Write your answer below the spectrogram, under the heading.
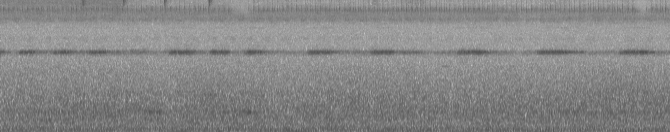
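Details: Night chorus of crickets in southern Crimea under a light night breeze. A sustained shrill trill pulses in short, brighter phrases several times a second, backed by a constant faint high-pitched hiss and gentle low wind noise.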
